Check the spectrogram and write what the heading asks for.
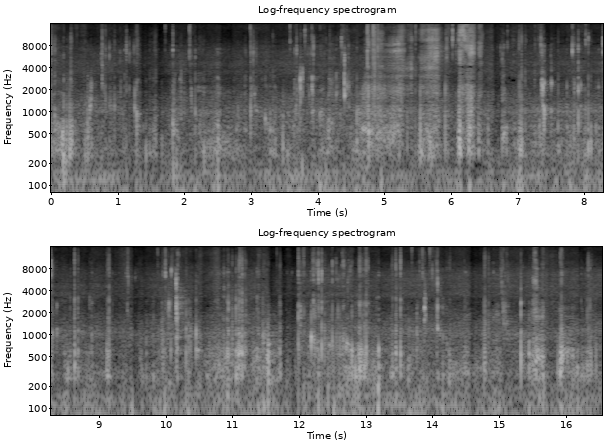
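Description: Close-miked biting and chewing of chocolate-coated bites with a creamy white filling: the chocolate shell crunches and crackles in quick, irregular snaps, over soft wet chewing.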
